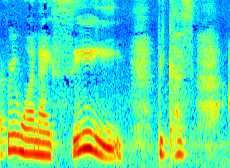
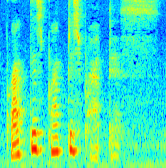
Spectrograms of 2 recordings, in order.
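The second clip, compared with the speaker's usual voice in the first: fading to whisper; 4 semitones higher, 9 dB quieter than usual. Acted. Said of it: "fading repetition".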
